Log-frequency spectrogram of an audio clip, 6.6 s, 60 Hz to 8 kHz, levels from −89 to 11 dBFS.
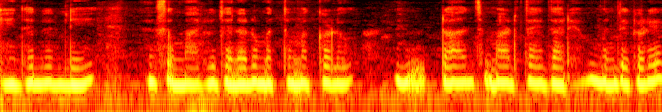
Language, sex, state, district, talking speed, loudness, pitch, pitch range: Kannada, female, Karnataka, Raichur, 90 wpm, -12 LUFS, 215 Hz, 210-225 Hz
